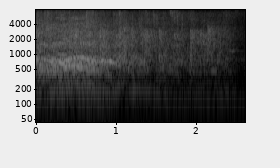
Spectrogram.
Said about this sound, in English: Somebody clap your hands and say hallelujah.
